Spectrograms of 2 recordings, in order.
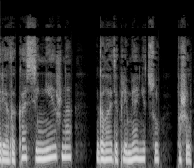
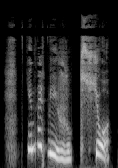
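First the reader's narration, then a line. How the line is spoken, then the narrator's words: Sobbing. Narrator (Russian): всхлипывала Хивер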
